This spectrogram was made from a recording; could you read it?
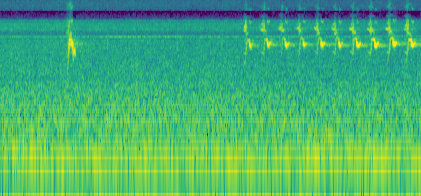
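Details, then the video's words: White-headed munia singing energetically with canary-learned notes: one isolated high chip, a quiet gap, then a quick regular series of bright, sharp high ticks, several per second. "burung emprit kaji gacor isian suara kenari"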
